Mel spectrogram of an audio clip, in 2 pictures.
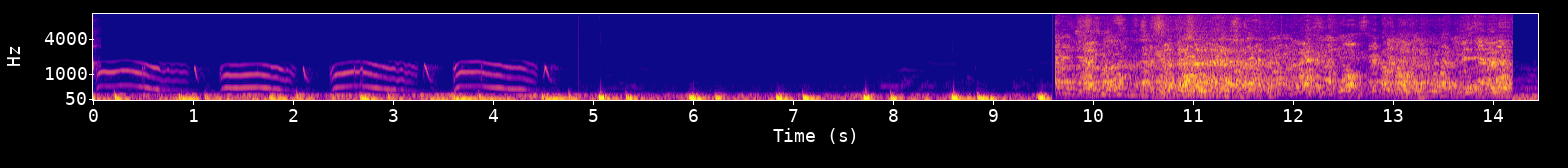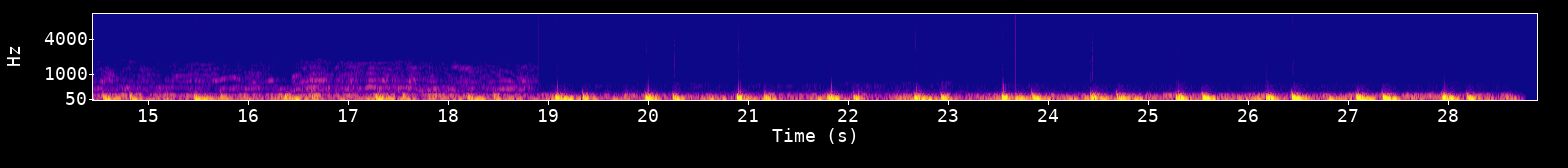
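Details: Heart sounds recorded with Eko CORE 500 and 3M Littmann CORE digital stethoscopes amid background noise: regular heartbeat about 67 a minute with a siren, loud noise burst and chatter behind.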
